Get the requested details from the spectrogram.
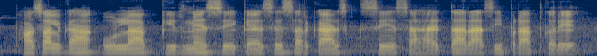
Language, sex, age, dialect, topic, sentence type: Magahi, male, 18-24, Western, agriculture, question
